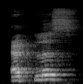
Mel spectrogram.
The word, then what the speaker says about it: Attalus: इस शहर की बुनियाद जो है वो हिस्ट्री के मुताबिक शाह एटलस मुख्तलिफ तरह की प्रोनाउंसिएशन है, लेकिन ATTALUS जो है ये इसका नाम है, इस तरह से स्पेल करते हैं।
